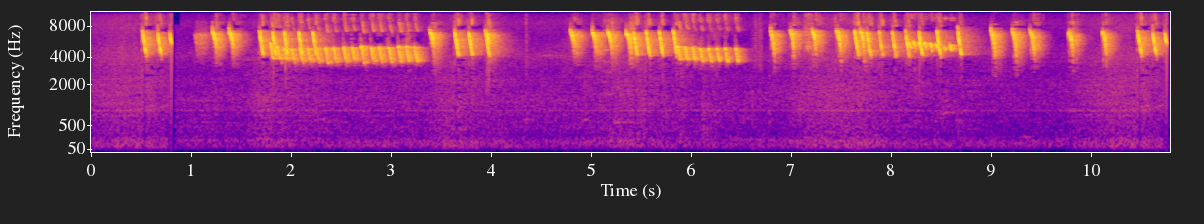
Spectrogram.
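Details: Sunbird on a songbird-training master recording with long rolling 'shots': almost continuous very high twittering, broken by two long buzzy trills and brief pauses.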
